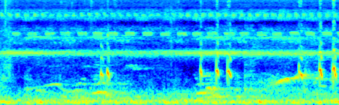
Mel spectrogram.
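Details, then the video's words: Toad calling at night around a home: short, croaky chirps scattered in pairs and small clusters, over a steady high shrill insect chorus and low background rumble. "Toad frog sound at night"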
